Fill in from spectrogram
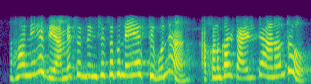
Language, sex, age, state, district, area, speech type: Odia, female, 30-45, Odisha, Bhadrak, rural, conversation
